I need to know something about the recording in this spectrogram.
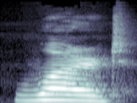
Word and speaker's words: word: Always remember, whenever OR come just after W, we will say R. Let's look some examples. W, R, T, word.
